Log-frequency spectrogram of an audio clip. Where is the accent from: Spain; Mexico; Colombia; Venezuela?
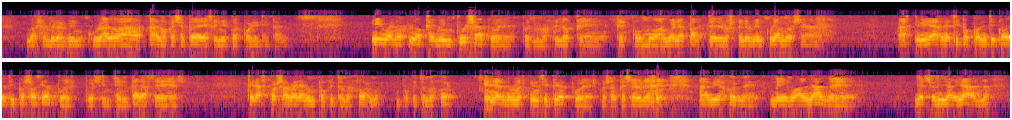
Spain; Bilbao, Basque Country; born there; now in Rentería, Spain; nací en Bilbao y llevo en Rentería ya 17 años.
